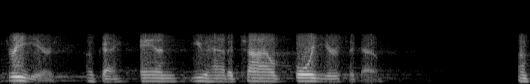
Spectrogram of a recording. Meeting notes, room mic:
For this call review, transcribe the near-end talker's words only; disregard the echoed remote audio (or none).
none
